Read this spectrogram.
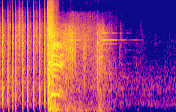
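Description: A grenade explodes with a loud boom that rumbles away.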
